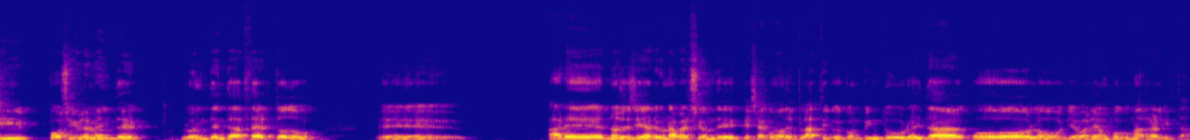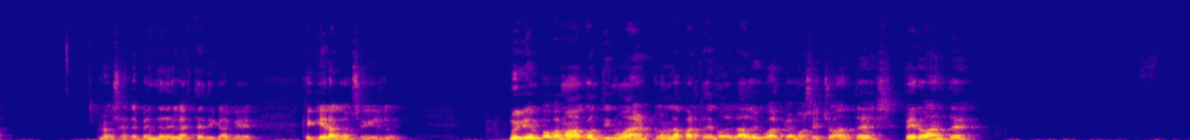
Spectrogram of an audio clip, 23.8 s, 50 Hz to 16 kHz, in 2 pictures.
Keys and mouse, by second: 8.5-23.8 middle drag.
